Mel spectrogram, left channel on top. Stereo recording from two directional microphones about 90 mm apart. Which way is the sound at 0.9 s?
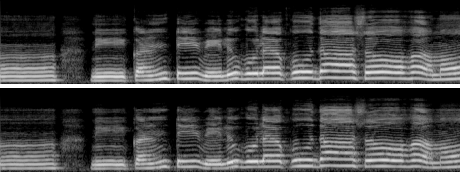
40° left (ahead or behind).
